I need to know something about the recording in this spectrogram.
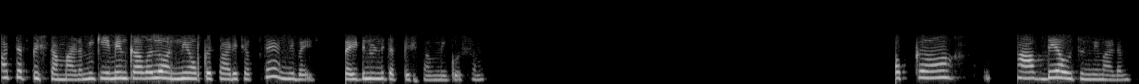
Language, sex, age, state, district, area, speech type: Telugu, female, 18-30, Telangana, Jangaon, urban, conversation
